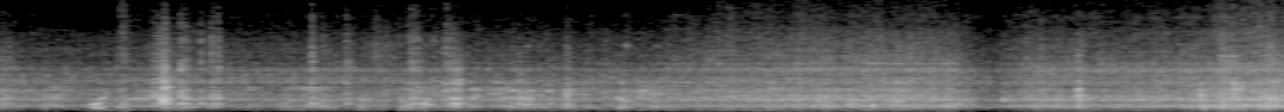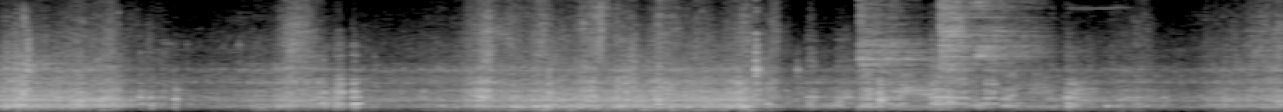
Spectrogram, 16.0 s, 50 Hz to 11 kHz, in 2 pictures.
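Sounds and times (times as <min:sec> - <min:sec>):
faint low engine hum: 0:00.0 - 0:16.0.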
